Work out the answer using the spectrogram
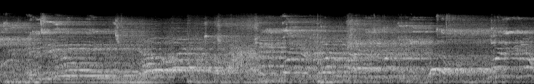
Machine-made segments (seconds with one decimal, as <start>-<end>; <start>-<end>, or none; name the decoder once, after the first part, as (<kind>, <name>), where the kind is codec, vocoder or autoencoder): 1.7-2.6 (autoencoder, DAC-VAE)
